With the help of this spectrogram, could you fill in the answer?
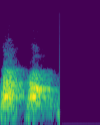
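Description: A dog barks twice in quick succession, two loud, rough barks, then the sound cuts off abruptly into silence.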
